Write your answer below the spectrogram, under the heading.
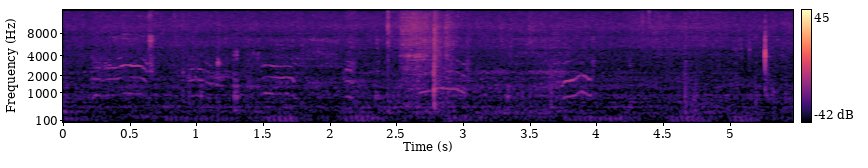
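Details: Several Ragdoll kittens, home-raised in a central Kansas cattery with their mother nearby, give a run of thin, wavering mews, some short and some bending upward, scattered across the clip, with faint low background rumble.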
